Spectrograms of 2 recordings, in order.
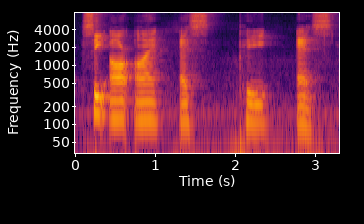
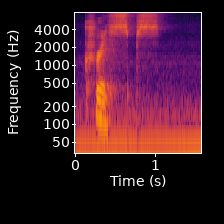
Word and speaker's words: crisps: chips in American English crisps CRI SP s that's a lot of continents that's quite difficult yeah so if you're listening at home just practice one of one or two times just say crisps crisps another possible word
